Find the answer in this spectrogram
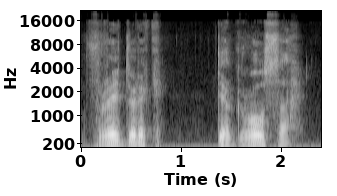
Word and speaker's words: Friedrich der Große: It's pronounced Friedrich der Große, for those of you who don't speak German.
